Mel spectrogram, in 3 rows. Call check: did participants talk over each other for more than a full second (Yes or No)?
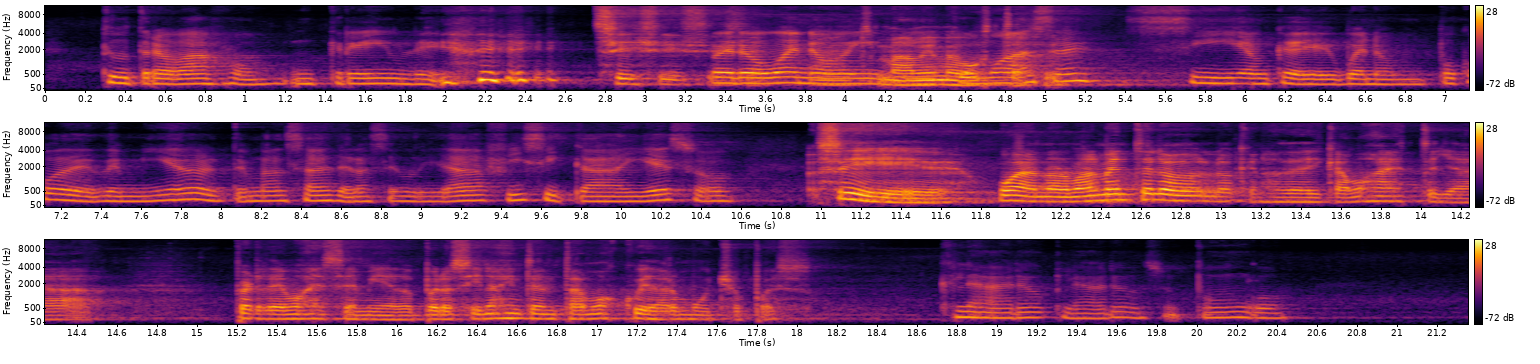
Yes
